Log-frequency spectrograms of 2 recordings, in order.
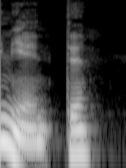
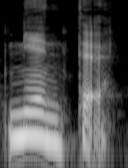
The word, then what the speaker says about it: niente: Notice the pronunciation here of niente. In some ways, it's similar to the ending of grazie. – Grazie. – Which we talked about in the last episode. We've got this yeah sound at the end. But this time, it has an N before it.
